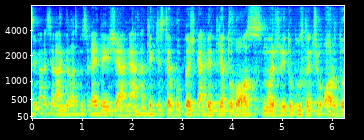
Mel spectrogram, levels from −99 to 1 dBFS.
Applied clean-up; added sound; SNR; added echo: neural separator model SepFormer DNS4.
